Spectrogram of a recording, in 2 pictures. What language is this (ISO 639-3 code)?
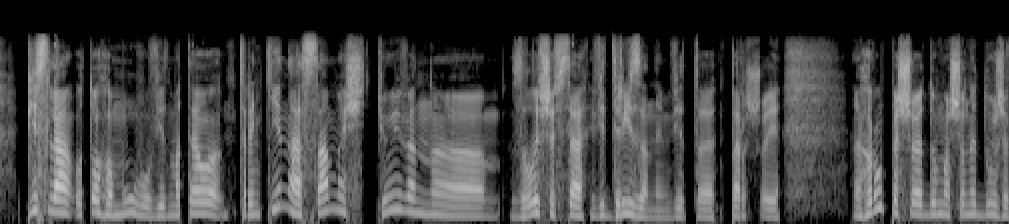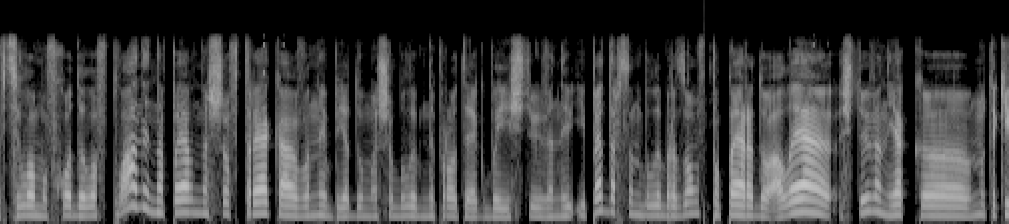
ukr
